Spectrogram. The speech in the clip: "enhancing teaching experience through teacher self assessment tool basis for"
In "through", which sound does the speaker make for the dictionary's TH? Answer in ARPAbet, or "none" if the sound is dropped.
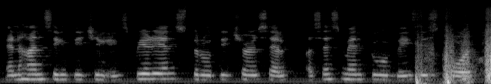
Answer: T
